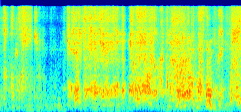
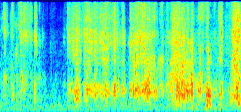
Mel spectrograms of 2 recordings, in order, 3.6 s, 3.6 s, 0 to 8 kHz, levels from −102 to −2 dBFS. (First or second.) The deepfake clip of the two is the first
